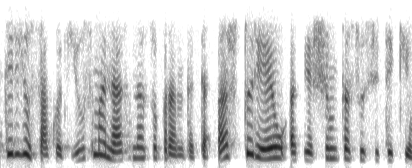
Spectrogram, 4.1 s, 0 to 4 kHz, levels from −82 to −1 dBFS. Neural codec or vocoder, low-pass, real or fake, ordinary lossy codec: none; 3.6 kHz; real; Opus, 24 kbps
